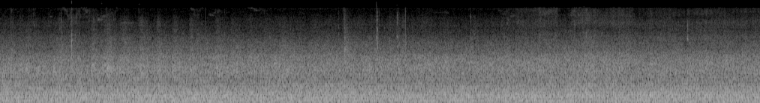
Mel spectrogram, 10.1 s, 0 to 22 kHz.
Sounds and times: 0.0s ICE train leaving 10.1s
0.0s trains 10.1s

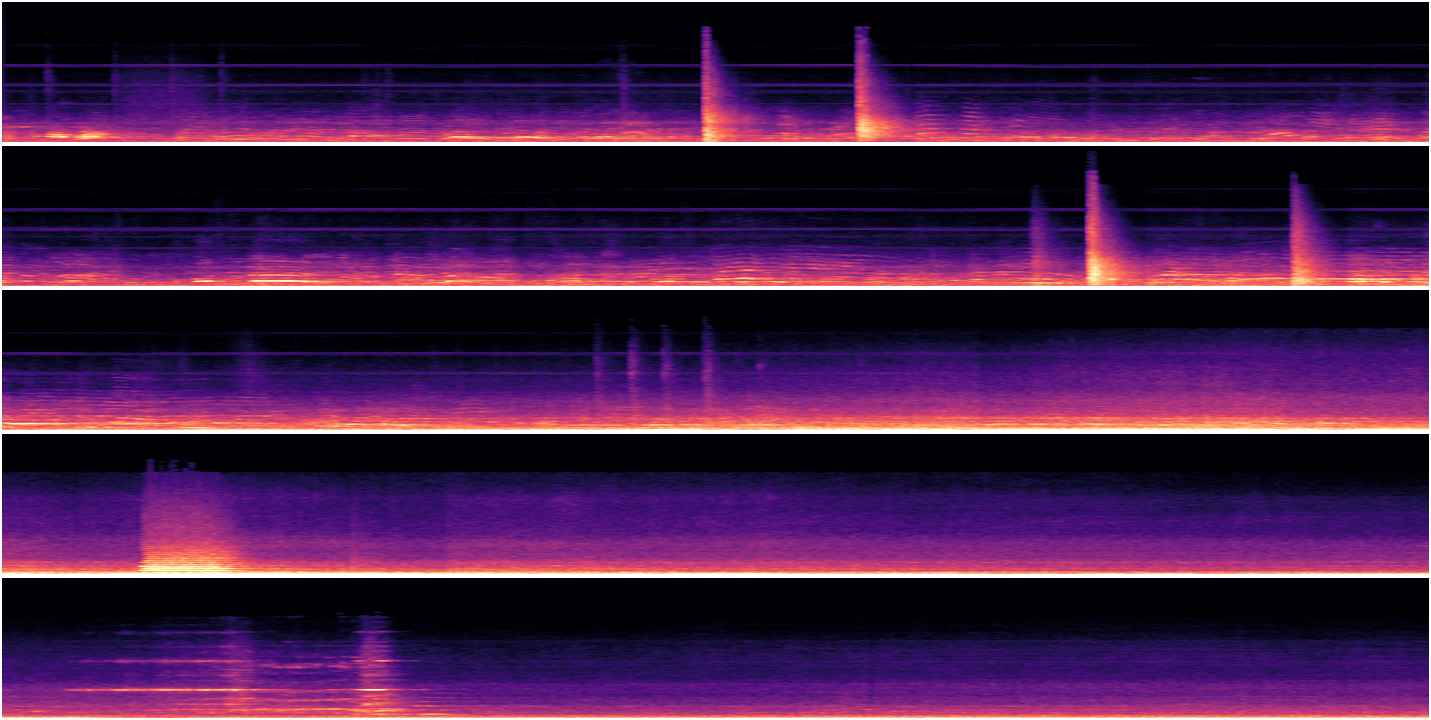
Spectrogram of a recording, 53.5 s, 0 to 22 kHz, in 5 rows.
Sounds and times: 0.0s locomotive passing by 53.5s
0.0s train arrives 53.5s
1.5s Kids were shouting 32.2s
3.6s departing carriages 53.5s
5.3s firecrackers 5.8s
6.4s firecrackers 7.0s
18.8s firecrackers 19.3s

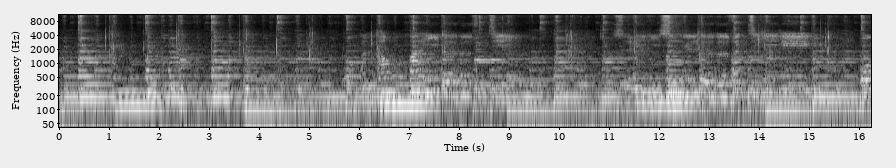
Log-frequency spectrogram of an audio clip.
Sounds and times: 0.0s Nuclear protest songs 16.2s

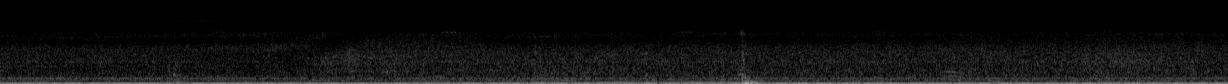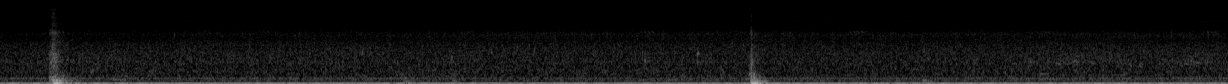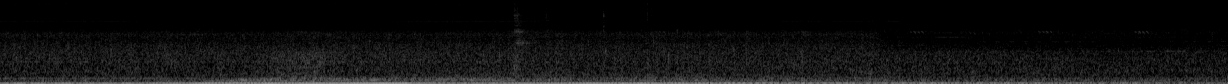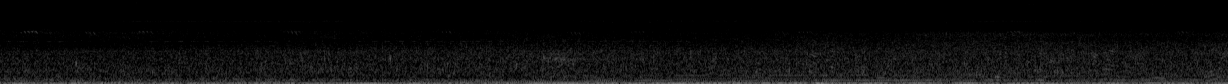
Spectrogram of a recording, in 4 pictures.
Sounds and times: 0.0s stream 49.1s
24.1s Traffic sound 49.1s

